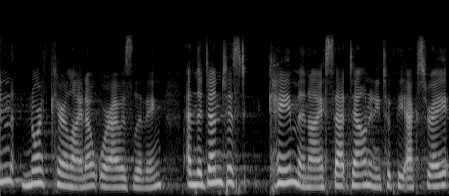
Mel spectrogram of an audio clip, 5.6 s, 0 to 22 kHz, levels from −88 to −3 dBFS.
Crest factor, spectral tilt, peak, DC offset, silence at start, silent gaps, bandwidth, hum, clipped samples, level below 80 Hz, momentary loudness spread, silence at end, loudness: 16 dB; -5 dB/octave; -18 dBFS; under 0.1%; 0 s; none; 10.5 kHz; none; under 0.1%; -78 dBFS; 8 LU; 0 s; -35 LUFS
